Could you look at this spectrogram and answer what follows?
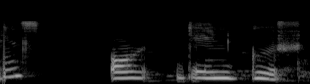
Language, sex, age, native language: Icelandic, female, 7, Lithuanian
